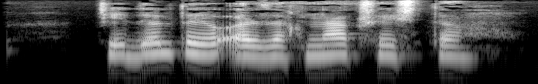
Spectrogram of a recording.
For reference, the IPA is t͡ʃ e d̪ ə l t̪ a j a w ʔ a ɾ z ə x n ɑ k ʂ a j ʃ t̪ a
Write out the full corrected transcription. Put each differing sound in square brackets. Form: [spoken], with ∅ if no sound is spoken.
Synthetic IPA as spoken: t͡ʃ e d̪ ə l t̪ a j a w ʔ a ɾ z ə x n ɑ k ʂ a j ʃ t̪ a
